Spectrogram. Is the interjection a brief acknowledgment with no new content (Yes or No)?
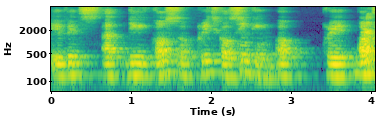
No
